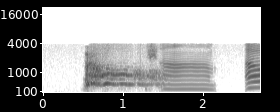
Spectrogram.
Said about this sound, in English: Who was barking? It's Fenway. It's Fenny-Wenny.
